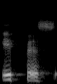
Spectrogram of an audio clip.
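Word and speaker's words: IPBES: researcher and also as my role in in ipis as we pronounce the interdisciplinary panel by diversity and ecosystem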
